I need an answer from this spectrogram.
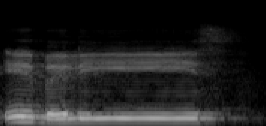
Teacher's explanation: با ساکن ہے جس کی وجہ سے اس کے اوپر قلقلہ کریں گے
